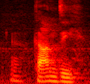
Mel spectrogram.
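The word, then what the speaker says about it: Kandy: Asia Cup this pronunciation their people's pronunciation Gandhi okay okay it's not candy it's not the English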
